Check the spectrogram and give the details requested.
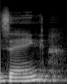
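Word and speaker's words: Zheng: Zang. Uh, my first name is. That's spelled.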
